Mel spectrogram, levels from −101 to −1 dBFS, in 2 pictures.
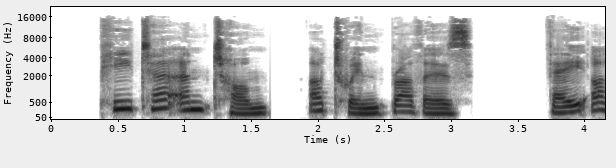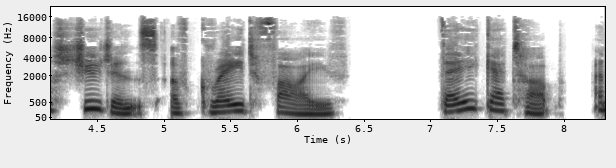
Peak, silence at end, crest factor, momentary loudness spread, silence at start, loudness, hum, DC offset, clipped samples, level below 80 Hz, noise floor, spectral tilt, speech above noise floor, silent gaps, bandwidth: -4 dBFS; 0 s; 16 dB; 9 LU; 0.35 s; -18 LUFS; none; under 0.1%; under 0.1%; -62 dBFS; under -90 dBFS; -3.5 dB/octave; over 72 dB; 1.64-1.87 s, 3.17-3.71 s, 6.41-7.05 s, 8.02-8.21 s; 16 kHz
